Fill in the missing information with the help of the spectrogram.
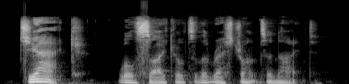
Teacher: You can hear that the word Jack has more melody. Plus, it also has a pause after the word.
